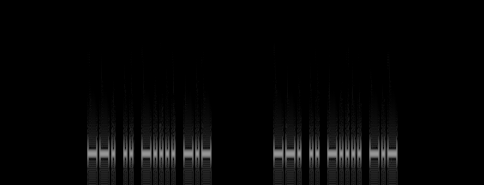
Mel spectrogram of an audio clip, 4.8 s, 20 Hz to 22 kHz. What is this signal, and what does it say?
Morse code, heard as a keyed tone, about 40 wpm, 700 Hz. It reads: GI6K GI6K
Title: DXCC-100 Call Signs - 4 Characters - Repeated 2x - 40wpm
